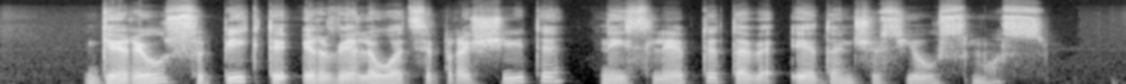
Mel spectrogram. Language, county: Lithuanian, Alytus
